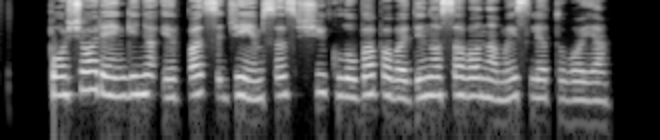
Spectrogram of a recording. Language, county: Lithuanian, Vilnius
